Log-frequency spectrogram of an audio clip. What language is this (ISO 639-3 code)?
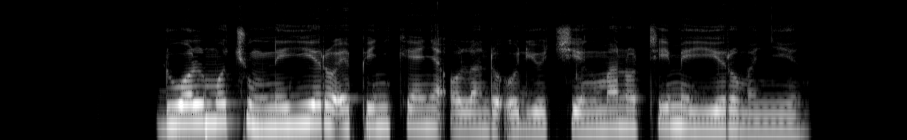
luo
